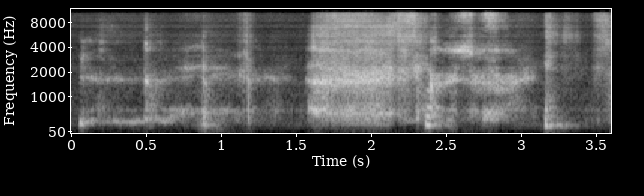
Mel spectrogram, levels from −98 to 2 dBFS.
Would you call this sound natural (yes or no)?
no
